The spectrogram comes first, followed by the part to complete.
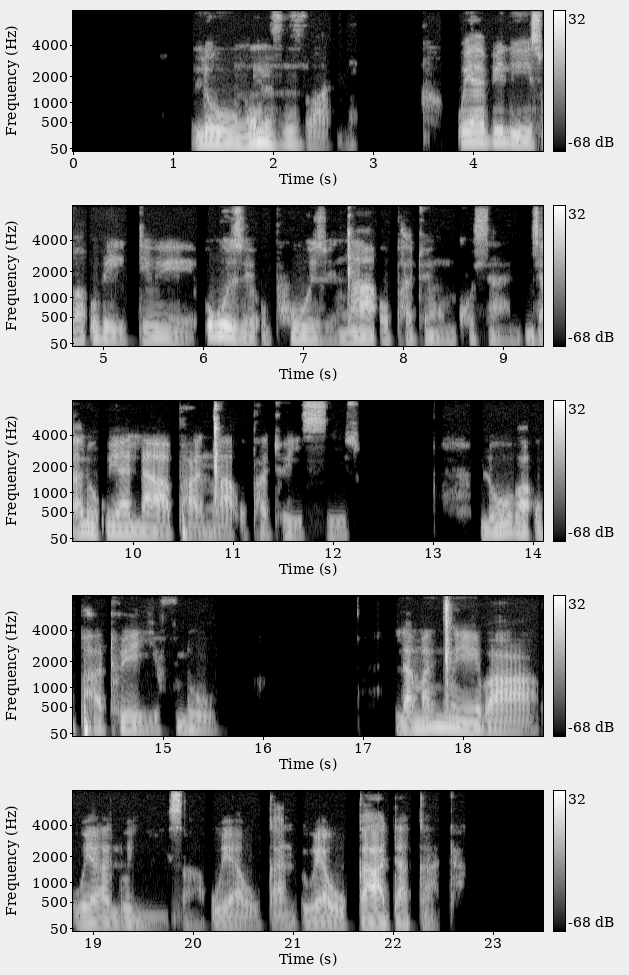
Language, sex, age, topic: North Ndebele, male, 18-24, health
